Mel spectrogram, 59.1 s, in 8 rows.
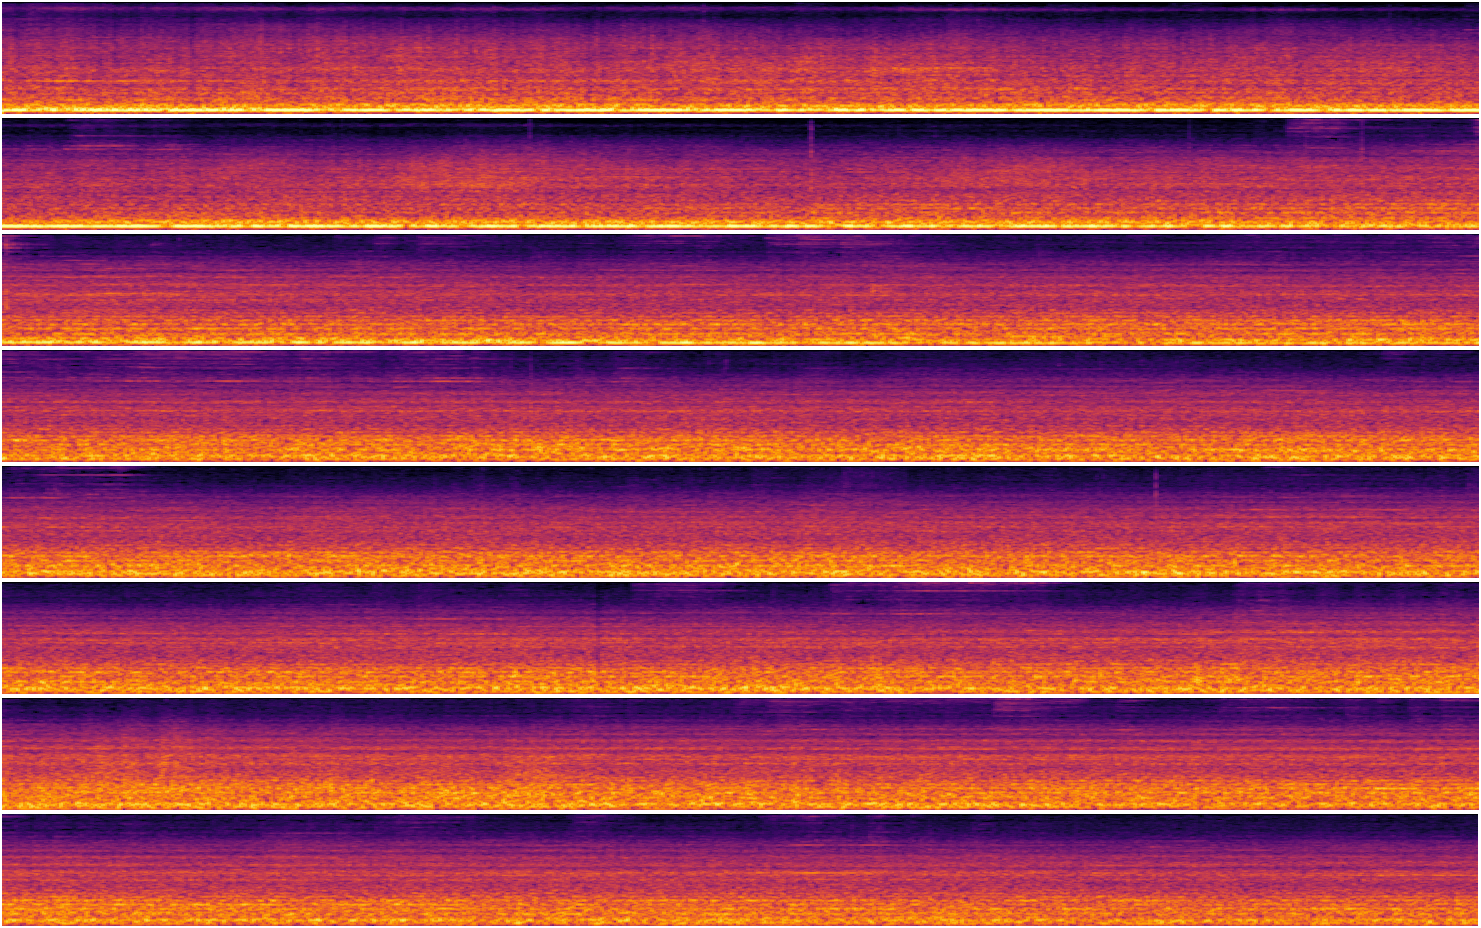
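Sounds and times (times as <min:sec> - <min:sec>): diesel locomotives rumbling: 0:00.0 - 0:59.0
freight cars rolling on rails: 0:00.0 - 0:59.0.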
